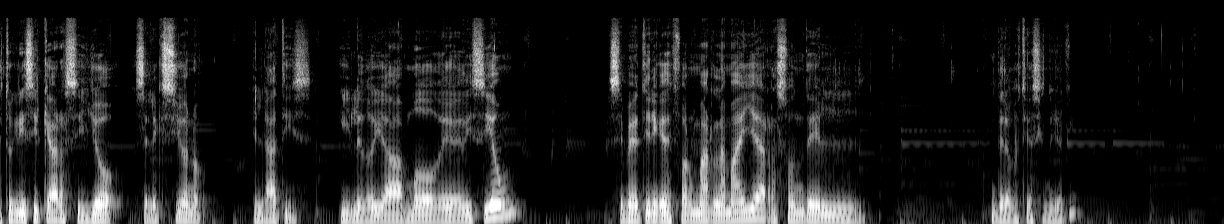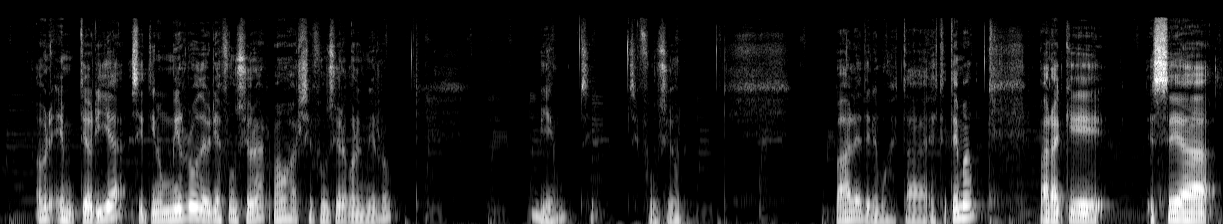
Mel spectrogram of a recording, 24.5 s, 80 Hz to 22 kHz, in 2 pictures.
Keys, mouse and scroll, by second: 0.9 Tab, 1.5 right click, 2.0 Tab, 2.2 right click, 2.9 middle click, 4.0 click, 5.1 scroll up 2, 5.5 middle click, 8.0 right click, 8.5 shift+right click, 9.0 middle click, 10.6 shift+right click, 11.4 shift+right click, 12.6 shift+right click, 13.1 shift+right click, 13.4 middle click, 15.7 click, 16.6 click, 19.0 middle click, 22.2 ctrl+z, 22.7-23.4 scroll down 2, 22.9 middle click, 23.9 shift+right click, 24.3 shift+right click.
